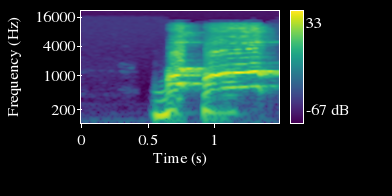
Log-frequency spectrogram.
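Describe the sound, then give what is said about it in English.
A goose call sounds a short, sharp cluck that slides straight into a longer, drawn-out moan. Both notes are loud, with no talking. “Okay, now follow a cluck by a moan.”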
